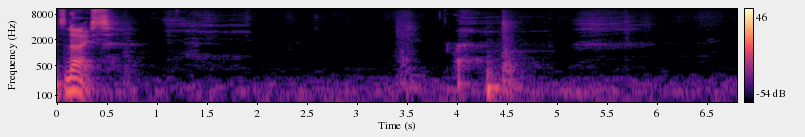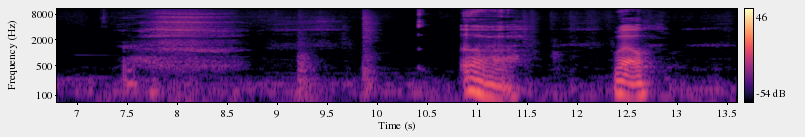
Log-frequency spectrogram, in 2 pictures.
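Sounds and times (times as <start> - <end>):
speech: 0.0 - 0.7, 10.9 - 11.3, 12.4 - 12.8
short throaty burp: 10.9 - 11.5.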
